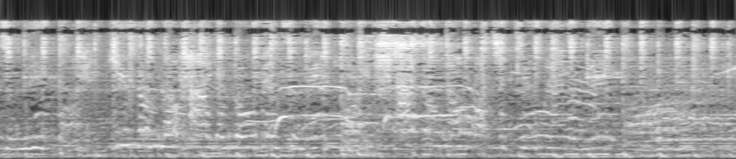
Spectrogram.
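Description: A huge outdoor crowd at the Mighty Hoopla festival screams and cheers loudly and continuously, with high-pitched shrieks and whoops rising over a dense wall of noise for the whole stretch.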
